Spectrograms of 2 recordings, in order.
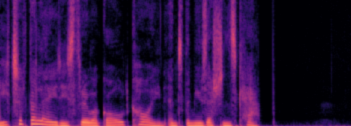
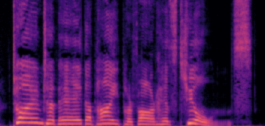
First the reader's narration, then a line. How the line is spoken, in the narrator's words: The Pooker called out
